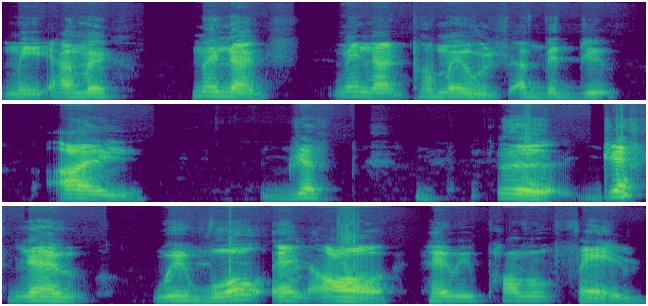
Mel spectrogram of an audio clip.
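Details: Young adult man with cerebral palsy who uses a wheelchair, out of school six years; dysarthria (cerebral palsy).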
